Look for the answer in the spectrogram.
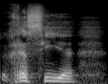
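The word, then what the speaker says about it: Racia (Россия): As pessoas iam no metro, em todo lado, gritavam Racia, Racia, quer dizer Rússia, de facto a pronúncia em russo diz Racia.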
